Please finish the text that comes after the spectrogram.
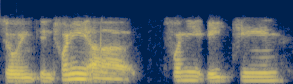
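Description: A man's voice: medium pitch, animated, measured pace. A man in his forties from Saipan, whose first language is Chamorro, talking as an interview guest, hesitant with many fillers and restarts. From Saipan, Northern Mariana Islands. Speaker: guest, nonprofit staff member. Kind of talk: casual interview. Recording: tinny phone-like line.

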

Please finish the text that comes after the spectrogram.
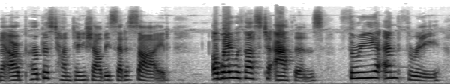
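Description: A woman's voice: medium pitch, a bit bright. Commanding, gracious ruler, played by a woman, middle-register voice, formal Shakespearean verse for a radio play. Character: commanding noble ruler of Athens, stately and gracious.

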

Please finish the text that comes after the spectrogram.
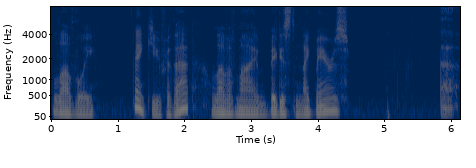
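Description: A man's voice: deep voice, lively intonation, slow, darkish tone. A man playing a playfully bickering, doting stay-at-home dad in an audio drama, wry but earnest. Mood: wry, serious. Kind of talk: two-hander audio drama reading.

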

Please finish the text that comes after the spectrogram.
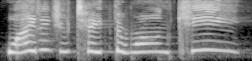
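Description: A woman's voice: very high-pitched, steady tone, a little slow, fairly bright tone, voice pushed up. A woman voicing a small, greedy storybook hero who is earnest and pleading. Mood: worried.

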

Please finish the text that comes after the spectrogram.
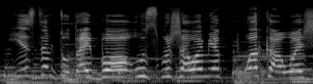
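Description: A woman's voice: very high voice, fairly even intonation, measured pace, over music. A woman voicing a curious, kind-hearted little boy lion in a children's audio fairy tale, exclamatory and wide-eyed. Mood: puzzled, caring.

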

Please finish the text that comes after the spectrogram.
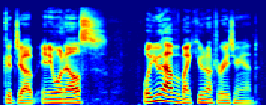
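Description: A man's voice: mid-range voice, lively intonation, brisk, darkish tone, clear, resonant tone, dry recording. A man in his thirties hosting a casual family podcast, patiently guiding his children with questions. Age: 30s. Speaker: podcast host, father.

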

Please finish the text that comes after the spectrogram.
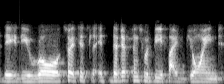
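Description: A middle-aged man from Pakistan who grew up in Oman, telling his story as an interview guest in a reflective, halting way. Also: medium pitch, steady tone, phone-quality sound. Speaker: interview guest, business founder. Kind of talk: conversational personal storytelling.

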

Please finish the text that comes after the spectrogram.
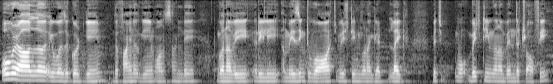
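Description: A man with an Indian accent giving casual solo sports commentary as a podcast host, in a rambling, halting way. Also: mid-range voice, flat delivery, vocal fry, a little mellow.

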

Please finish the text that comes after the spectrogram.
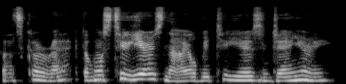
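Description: A woman from Greece, a native Greek speaker, talking earnestly and gently as a podcast guest about her healing work. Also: on the low side, moderate pace, dry recording. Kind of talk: interview conversation.

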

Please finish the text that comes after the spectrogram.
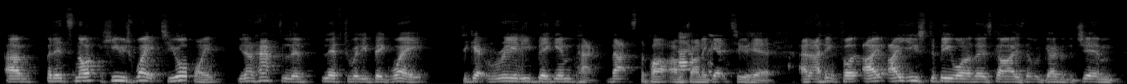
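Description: A man's voice: mid-range voice, normal speed. A man in his fifties hosting an interview, talking in a rambling, self-deprecating way with many restarts. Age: 50s. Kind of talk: casual interview chat.

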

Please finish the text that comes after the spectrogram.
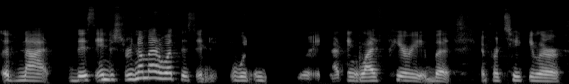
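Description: A woman with a Louisiana Southern accent talks in a lowish voice, reflective and earnest, often laughing and starting her phrases over. The recording is close and dry, with no room sound. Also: expressive, a little fast, dry recording. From Louisiana, USA. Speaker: interview guest, fashion project manager. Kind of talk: casual conversational interview.

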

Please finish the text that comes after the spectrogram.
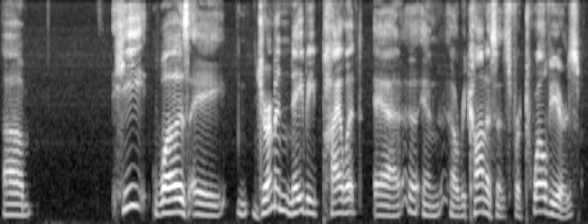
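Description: An older man speaking as a podcast host, introducing an interview in an informal, somewhat halting conversational way. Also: on the high side, expressive, warm tone.

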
